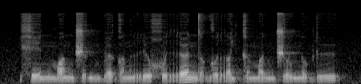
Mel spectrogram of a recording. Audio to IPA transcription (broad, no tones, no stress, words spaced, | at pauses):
xenmɒ nd͡ʒœɡmbœɡɒn rʉχʷi rœ ndɒɡorɒj ɡœmɒlnd͡ʒolnoɡ ɾʉ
